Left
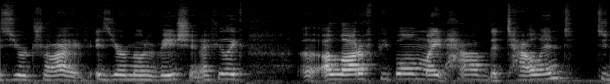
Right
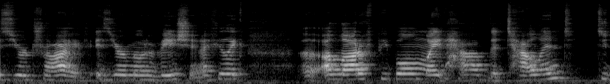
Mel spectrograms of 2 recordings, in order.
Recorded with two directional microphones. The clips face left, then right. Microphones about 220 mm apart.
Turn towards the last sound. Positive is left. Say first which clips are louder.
# left 1 dB
turn(degrees=45)  # may be behind; listen again after turning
